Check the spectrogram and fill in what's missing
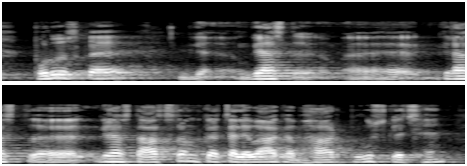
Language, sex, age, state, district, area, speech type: Maithili, male, 60+, Bihar, Madhubani, rural, spontaneous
